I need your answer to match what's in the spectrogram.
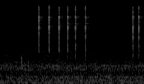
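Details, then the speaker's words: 2025 Shimano Ultegra fishing reel: two short runs of soft quick ticks, about ten per second, thin and dull rather than crisp. Weak, too-quiet clicker. "We have to figure a way to improve the clicks. Dawa figured it. And now every dawa reel you buy. From the legalis to the exist comes with a perfect crisp sharp click. Out of the box. You effed up the Vanfort. This one is not as bad, but it's a little bit quiet for my taste."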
